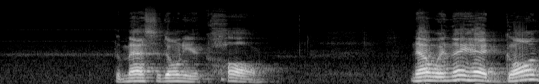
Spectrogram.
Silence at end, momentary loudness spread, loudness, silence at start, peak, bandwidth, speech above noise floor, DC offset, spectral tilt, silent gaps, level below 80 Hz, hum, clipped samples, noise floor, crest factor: 0 s; 13 LU; -14 LUFS; 1.15 s; 0 dBFS; 13 kHz; 39 dB; under 0.1%; -6.5 dB/octave; none; -64 dBFS; none; under 0.1%; -52 dBFS; 14 dB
